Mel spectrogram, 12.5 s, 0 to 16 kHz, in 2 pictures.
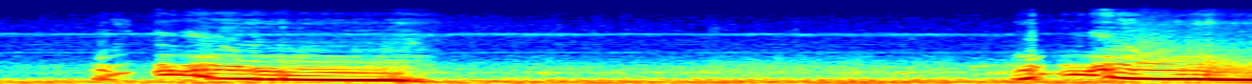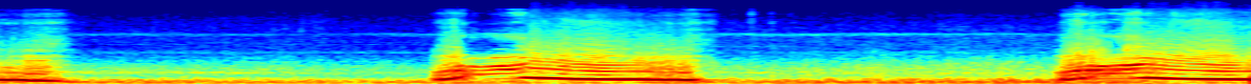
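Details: Female lion moaning to make contact with other lions at Nkorho, South Africa, on 30 September 2021, caught by a livecam; four long, deep moans, each falling in pitch and lasting over a second, spaced about three to four seconds apart.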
